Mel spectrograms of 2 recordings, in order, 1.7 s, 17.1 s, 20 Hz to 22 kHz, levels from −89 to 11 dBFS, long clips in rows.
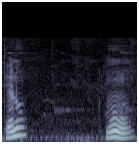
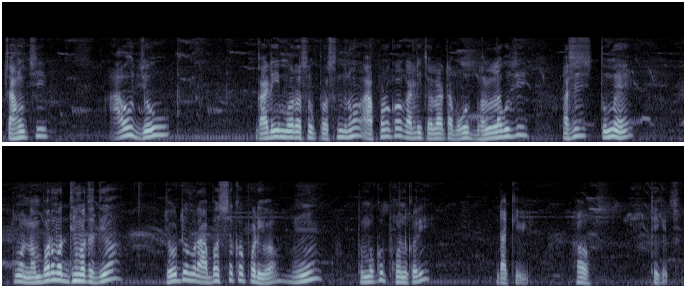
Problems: constant background noise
